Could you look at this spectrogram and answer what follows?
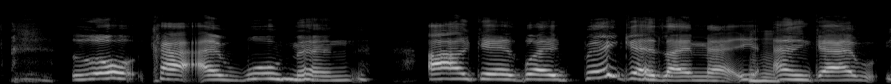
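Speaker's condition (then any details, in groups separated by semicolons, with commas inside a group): Cerebral palsy; slow speech, sounds disabled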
